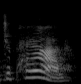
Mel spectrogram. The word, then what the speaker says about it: Japan: at the next one did you say japonais or Japan in this case it's the second syllable I'm from Japan I'm from Japan let's take a look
